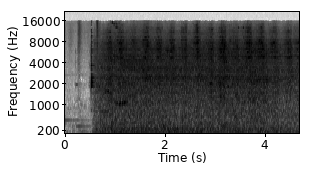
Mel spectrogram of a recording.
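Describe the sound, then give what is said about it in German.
A freight train of up to a hundred open wagons hauls coal from the Cesar mining area in Colombia. A heavy, steady rumble with metallic clinks sets in abruptly and holds at an even loudness. “Züge mit bis zu 100 offenen Waggons bringen die Kohle von Drummond und Glencore zur Verladestation.”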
